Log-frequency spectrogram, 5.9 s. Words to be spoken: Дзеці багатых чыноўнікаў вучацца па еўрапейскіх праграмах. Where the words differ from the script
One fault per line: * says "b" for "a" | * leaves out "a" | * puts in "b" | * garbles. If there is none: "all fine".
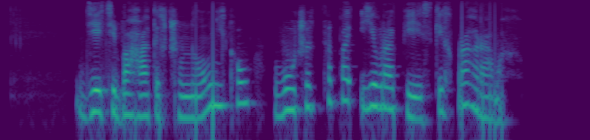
all fine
